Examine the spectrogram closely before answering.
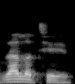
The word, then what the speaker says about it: relative: 수화 발음 약해지니까 relative가 되는 거죠. relative.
